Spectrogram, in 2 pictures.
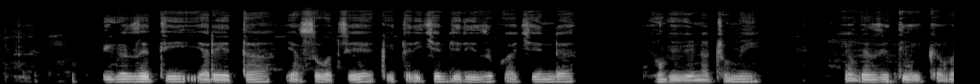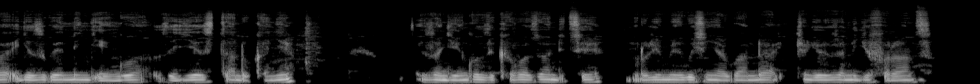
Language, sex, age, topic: Kinyarwanda, male, 25-35, government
